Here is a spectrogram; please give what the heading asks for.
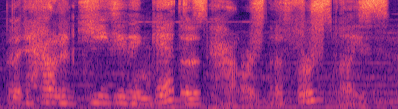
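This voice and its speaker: A man's voice: high-pitched, normal speed, close to an everyday voice. A man in a radio drama playing a weary, blunt, exasperated agent who bends reality for his creator. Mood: frustrated. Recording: echoing space, loud music underneath.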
